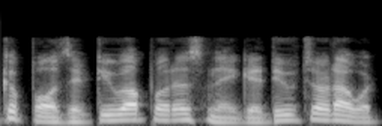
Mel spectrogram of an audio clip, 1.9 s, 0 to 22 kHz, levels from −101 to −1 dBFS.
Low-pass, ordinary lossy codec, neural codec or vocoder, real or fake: 7.2 kHz; none; codec, 16 kHz, 1.1 kbps, Voila-Tokenizer; fake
